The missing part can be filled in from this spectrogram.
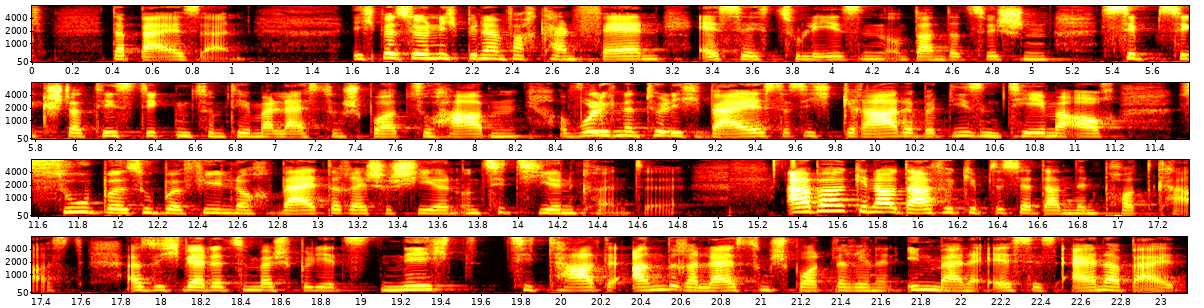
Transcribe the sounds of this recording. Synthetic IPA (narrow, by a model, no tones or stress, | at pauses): d̥abaɪza̰ɪn | ʔɪçpɛɐzøːnlɪçb̥ɪnʔaɪnfaχkʰaɪnfɛːnʔɛsɛɪst͡suleːzn̩ʊ̰nt̚d̥andat͡sv̥ɪʃn̩z̥ip̚t͡sɪçʃtatʰɪstɪkŋ̩t͡sʊmtʰeːmalaɪstʊŋsʃpɔɐt̚t͡suɦaːbm̩ʔɔpv̥oːlɪçnatʰyːɐlɪçvaɪsd̥asɪçɡ̥əʁaːɾəbaɪdiːzəmtʰeːmaʔa̰ʊx | z̥uːpɐzuːp̬ɐfiːlnɔχvaɪtɐʁɛʃɛɐʃiːʁənʊntt͡sitʰiːʁənkʰœ̰ntʰə̰ | ʔaːbɐɡənaʊdafyːɐɡiːp̚tɛsjaːdandeːnpʰɔtkʰa̰ːstʔa̰lzoɪçv̥eːɐɾət͡sʊmbaɪʃpiːljɛt͡stnɪçt | t͡sitʰaːtəʔandəʁɐlaɪstʊŋsʃpɔɐtlɐʁɪnənɪnmaɪnɐʔɛsɛsʔa̰ɪnaɐba̰ɪt̚n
